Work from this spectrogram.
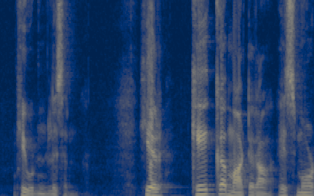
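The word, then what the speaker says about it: மாட்டுறான்: And if you look at that, the word matara, I have made this U, the letter U, intentionally smaller for you to understand the pronunciation. Matara. And the U is muted, or rather quick.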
